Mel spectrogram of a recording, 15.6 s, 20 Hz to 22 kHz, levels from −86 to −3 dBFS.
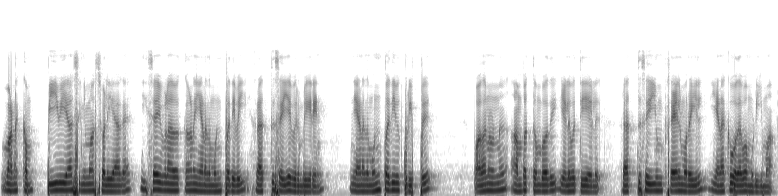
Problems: background sounds at intervals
